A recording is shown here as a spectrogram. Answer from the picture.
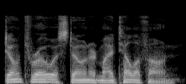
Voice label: ou Tongue Twister

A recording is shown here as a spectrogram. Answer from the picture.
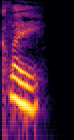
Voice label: "clay", us; 粘土、土、泥

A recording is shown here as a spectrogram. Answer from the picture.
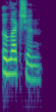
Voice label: "election" us; (投票による)選挙、当選

